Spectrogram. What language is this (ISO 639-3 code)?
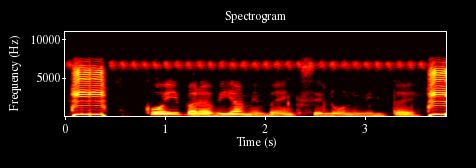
mag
